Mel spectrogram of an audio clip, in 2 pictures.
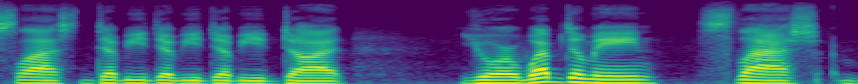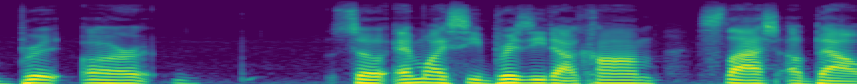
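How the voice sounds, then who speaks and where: In a very clean recording with a silent background, a man with a fairly high voice uses fairly even intonation. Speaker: web design tutorial creator. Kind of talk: tutorial. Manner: fast; casual, conversational.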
